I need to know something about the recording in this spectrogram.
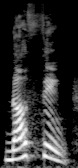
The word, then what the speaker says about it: nothing: 한다 맞아요 It's Nothing you th 발음 주의해 주셔야 돼요 나 씽 아니죠 그쵸 th 발음 잘하려면요 윗니와 아랫니를 살짝 뗀 상태에서 그 사이에 혀를 넣으세요 그러면서 혀를 뒤로 쏙 빼면서 바람만 내뿜는 소리예요 이런 바람입니다 바람 소리라는 거 기억해주세요 다시 한번 해볼까요 땡큐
